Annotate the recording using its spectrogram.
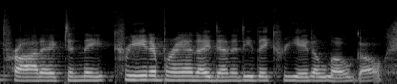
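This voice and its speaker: A woman speaks with a slight Midwestern accent in a very clean recording with a silent background. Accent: slight Midwest twang. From US Midwest. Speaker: marketing professor. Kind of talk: lecture. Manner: casual with filler words.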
